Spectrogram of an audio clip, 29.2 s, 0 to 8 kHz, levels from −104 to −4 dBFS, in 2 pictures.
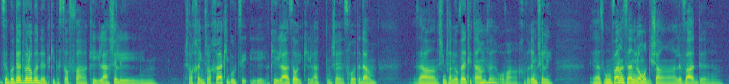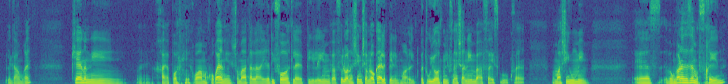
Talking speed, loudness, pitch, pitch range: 145 wpm, -20 LUFS, 135 Hz, 125-155 Hz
